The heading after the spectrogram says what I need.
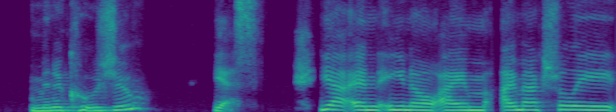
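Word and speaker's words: Mniconjou: Mnicoujou?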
